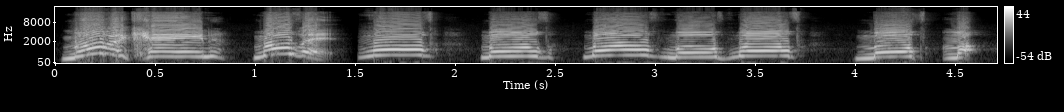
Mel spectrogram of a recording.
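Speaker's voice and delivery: high-pitched, rapid-fire repeated command; high, impatient mock nagging, cut off abruptly; impatient inner rant. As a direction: chant it frantically, as if urging someone along. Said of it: "I was just thinking".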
